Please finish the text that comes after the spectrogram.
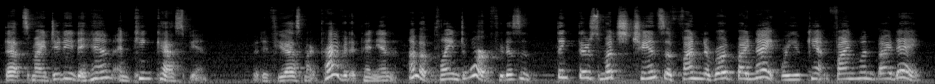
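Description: A woman's voice: fairly high pitch, animated, moderate pace, a little hiss or hum, voice pushed up, natural voice, low-quality recording. A woman voicing a blunt, skeptical male dwarf soldier who grumbles in plain words. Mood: grumbling.

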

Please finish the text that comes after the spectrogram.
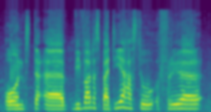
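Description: A man conducting spontaneous street interviews, asking questions in a halting, informal way. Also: on the high side, fairly even intonation. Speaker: podcast interviewer. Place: outdoors on an urban street. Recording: street noise, traffic around.

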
